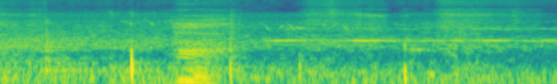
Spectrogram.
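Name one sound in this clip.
A shoe knocks against a metal bar.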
